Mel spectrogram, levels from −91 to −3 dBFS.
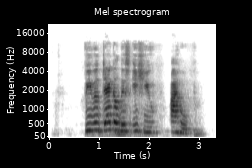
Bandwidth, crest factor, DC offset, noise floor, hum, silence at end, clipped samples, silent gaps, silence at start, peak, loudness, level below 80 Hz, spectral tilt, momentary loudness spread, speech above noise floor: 12 kHz; 18 dB; under 0.1%; -70 dBFS; none; 0.3 s; under 0.1%; none; 0.7 s; -2 dBFS; -18 LUFS; -62 dBFS; -4 dB/octave; 14 LU; 52 dB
